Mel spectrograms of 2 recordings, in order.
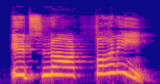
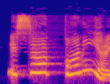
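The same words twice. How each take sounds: First: High, slow, louder hurt whine; boy repeating his protest to mother, slow and whiny; upset child. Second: High, slow, hurt protest; boy protesting to his laughing mother, high and hurt; upset child. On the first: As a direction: drag it out, wounded. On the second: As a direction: whine it through tears. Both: Retold or imitated.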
